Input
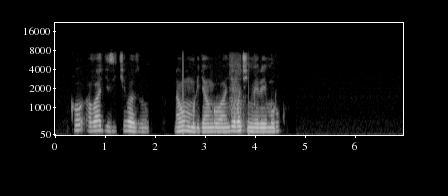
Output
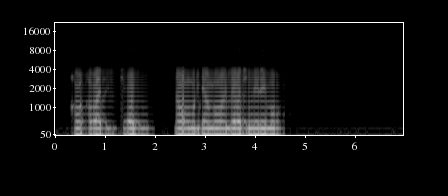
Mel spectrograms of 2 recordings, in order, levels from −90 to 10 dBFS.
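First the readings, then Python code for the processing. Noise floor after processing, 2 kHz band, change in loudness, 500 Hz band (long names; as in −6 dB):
−77 dBFS, −5.5 dB, −7.5 dB, −9.5 dB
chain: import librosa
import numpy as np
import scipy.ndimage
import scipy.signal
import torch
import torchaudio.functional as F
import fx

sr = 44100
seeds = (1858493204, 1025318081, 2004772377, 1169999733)

p1 = scipy.signal.medfilt(x, 25)
p2 = p1 + fx.echo_single(p1, sr, ms=120, db=-19.5, dry=0)
p3 = fx.dynamic_eq(p2, sr, hz=440.0, q=1.1, threshold_db=-28.0, ratio=4.0, max_db=5)
p4 = fx.lpc_monotone(p3, sr, seeds[0], pitch_hz=250.0, order=8)
y = fx.peak_eq(p4, sr, hz=590.0, db=-13.0, octaves=2.1)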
